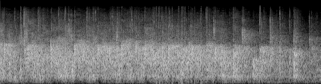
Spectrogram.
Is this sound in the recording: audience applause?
yes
